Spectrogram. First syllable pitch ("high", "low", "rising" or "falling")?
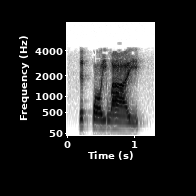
rising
